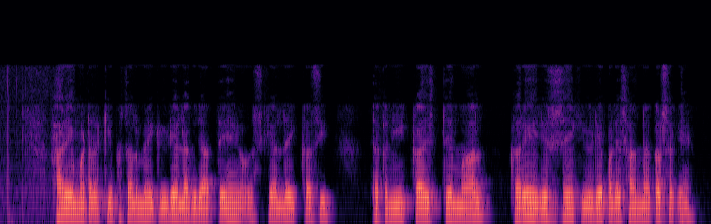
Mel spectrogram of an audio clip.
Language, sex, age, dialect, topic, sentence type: Hindi, male, 25-30, Awadhi Bundeli, agriculture, question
